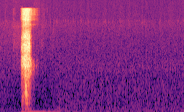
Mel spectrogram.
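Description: A single short, breathy burst from a person, like a quick sniff or stifled sneeze, about a third of a second in; the rest is silence.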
